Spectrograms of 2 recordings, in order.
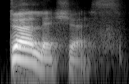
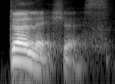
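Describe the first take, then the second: First: The stress is on the first syllable. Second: The same.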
